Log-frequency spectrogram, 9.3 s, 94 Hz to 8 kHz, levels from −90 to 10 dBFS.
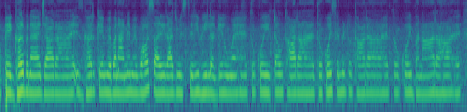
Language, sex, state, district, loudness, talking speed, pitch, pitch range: Hindi, female, Bihar, Sitamarhi, -21 LUFS, 230 wpm, 205 Hz, 205-210 Hz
